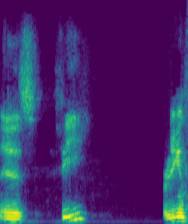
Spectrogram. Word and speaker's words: phi: letter the pronunciation is fee or you can say phi but the proper way is fee like feet without the t at the end and then um we're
